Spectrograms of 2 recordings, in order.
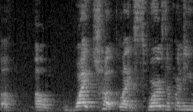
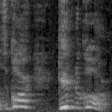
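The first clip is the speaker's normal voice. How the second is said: imitating dad; 10 semitones higher, 7 dB louder than usual. Dad orders her into car.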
